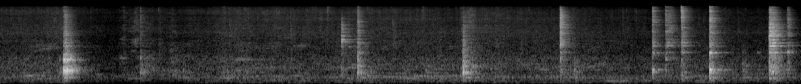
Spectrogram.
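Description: Steel ladle stirring chopped spiny gourd in an aluminium pot, scraping and clinking against the metal sides over a steady sizzle of frying oil and spices. Sharp clinks about a second in, a few scattered through the middle, and a quick run of them near the end.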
